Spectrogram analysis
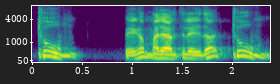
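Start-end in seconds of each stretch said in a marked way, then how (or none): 0.1-0.3 Tomb as "toom"; correct pronunciation. Shown as a demonstration. Teacher spelling it t-o-o-m, correct pronunciation. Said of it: "ടി ഒ ഒ എം പോലെ". 2.0-2.3 Tomb as "toom"; long oo in Tomb, silent B; correct pronunciation. Shown as a demonstration. Teacher dictating Tomb to write down, correct pronunciation. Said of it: "ടി ഒ ഒ എം പോലെ".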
